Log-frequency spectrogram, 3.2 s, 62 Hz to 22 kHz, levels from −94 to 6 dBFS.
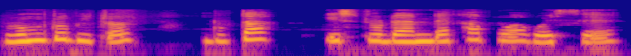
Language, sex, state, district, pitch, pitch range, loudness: Assamese, female, Assam, Sonitpur, 305 Hz, 290-320 Hz, -19 LUFS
